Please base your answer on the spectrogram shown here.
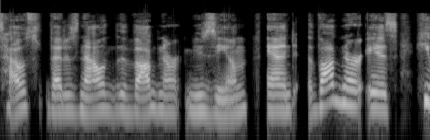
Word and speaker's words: Wagner: year for the Vag, they pronounce it Vagner, the Vagner festival.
